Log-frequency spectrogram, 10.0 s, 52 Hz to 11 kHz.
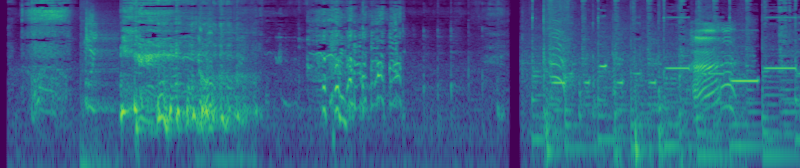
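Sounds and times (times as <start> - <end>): person laughing: 1.5 - 6.2.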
